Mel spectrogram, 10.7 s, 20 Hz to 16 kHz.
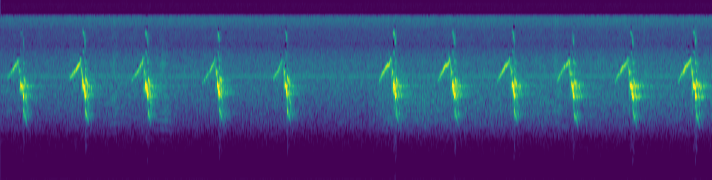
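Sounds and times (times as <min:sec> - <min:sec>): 
golden eagle calling a rising then falling yelp: 0:00.2 - 0:02.4, 0:03.1 - 0:03.5, 0:04.1 - 0:04.5, 0:05.7 - 0:10.6.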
